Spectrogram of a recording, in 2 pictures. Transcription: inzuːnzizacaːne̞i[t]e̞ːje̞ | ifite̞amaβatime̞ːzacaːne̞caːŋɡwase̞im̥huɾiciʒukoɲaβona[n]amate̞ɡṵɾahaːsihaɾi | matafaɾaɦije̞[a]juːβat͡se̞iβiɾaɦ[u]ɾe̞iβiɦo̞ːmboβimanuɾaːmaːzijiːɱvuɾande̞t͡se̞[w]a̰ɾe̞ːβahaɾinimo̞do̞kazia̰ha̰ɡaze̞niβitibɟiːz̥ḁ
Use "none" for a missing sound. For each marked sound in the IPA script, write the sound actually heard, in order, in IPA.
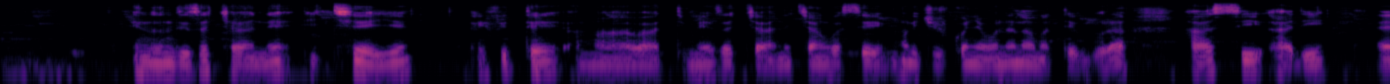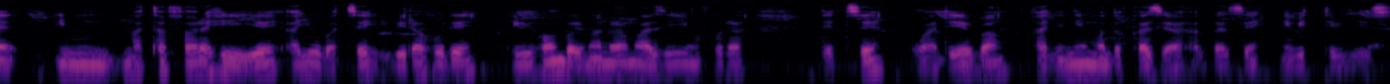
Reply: c, n, a, u, w

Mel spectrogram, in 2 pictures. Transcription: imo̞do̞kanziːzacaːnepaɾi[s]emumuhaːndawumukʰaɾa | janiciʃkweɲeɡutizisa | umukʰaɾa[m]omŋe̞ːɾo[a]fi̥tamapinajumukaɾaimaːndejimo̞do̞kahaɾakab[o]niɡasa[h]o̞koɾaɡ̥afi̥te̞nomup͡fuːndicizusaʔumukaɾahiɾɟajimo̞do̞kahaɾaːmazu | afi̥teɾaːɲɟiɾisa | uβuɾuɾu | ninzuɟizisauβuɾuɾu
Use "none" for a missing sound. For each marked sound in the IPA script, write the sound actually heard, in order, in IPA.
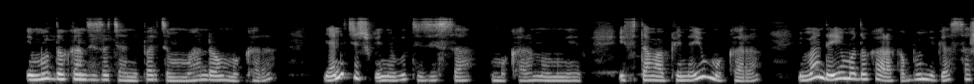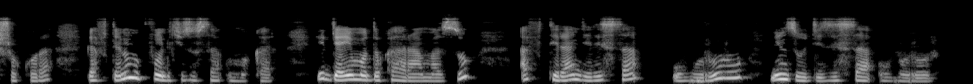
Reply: t͡s, n, i, u, ʃ

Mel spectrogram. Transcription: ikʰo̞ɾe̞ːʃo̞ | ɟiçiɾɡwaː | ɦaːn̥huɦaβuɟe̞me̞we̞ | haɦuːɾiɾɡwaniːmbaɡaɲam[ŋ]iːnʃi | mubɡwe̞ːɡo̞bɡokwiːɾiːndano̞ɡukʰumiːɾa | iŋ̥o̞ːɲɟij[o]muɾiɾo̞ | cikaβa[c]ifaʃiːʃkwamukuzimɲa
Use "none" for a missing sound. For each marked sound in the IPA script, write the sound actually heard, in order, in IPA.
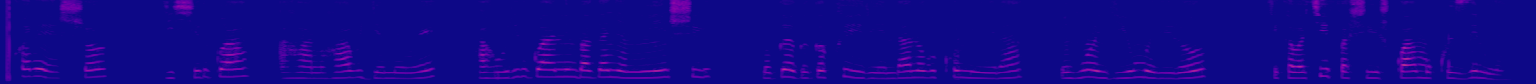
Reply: ɲ, u, c

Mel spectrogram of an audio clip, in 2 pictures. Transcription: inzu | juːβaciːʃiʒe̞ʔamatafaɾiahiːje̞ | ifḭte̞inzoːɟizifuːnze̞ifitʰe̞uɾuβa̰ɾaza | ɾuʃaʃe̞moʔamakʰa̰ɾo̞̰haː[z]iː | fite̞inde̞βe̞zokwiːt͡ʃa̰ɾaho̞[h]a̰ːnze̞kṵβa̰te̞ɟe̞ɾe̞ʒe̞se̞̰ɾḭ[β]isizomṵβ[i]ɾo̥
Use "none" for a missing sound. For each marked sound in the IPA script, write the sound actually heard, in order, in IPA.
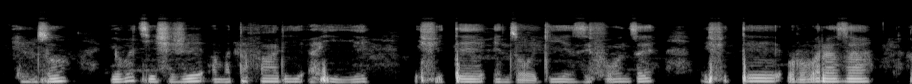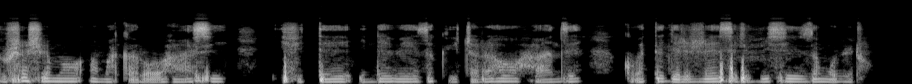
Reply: s, h, v, i

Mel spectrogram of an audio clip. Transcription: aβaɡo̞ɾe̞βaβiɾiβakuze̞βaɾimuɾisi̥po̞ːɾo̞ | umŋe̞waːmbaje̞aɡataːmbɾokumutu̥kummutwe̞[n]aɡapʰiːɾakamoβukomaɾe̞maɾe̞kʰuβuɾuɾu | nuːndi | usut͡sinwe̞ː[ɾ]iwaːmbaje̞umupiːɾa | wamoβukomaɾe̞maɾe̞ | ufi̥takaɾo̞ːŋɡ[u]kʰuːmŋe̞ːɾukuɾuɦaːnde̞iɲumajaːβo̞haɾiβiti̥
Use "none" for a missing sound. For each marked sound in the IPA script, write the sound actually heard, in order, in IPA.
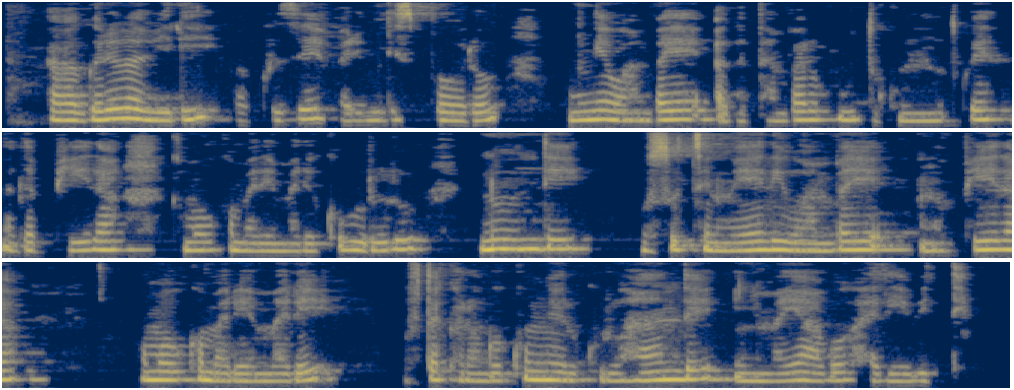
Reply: n, ɾ, o

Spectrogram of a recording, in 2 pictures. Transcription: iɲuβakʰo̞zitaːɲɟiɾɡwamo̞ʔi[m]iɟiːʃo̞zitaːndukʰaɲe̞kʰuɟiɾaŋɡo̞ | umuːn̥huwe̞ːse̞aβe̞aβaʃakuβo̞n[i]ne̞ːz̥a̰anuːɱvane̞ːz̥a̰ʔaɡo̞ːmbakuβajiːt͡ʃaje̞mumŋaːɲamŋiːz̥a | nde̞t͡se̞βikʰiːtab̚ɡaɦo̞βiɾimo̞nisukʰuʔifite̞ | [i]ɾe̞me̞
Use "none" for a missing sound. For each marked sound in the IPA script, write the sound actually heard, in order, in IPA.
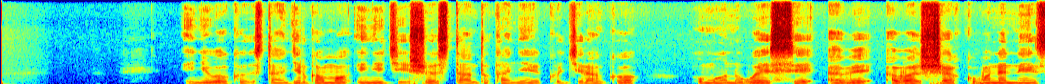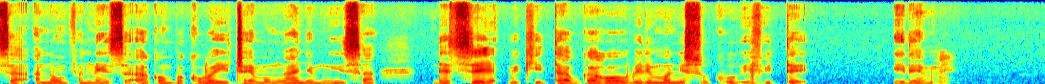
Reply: ɲ, a, i

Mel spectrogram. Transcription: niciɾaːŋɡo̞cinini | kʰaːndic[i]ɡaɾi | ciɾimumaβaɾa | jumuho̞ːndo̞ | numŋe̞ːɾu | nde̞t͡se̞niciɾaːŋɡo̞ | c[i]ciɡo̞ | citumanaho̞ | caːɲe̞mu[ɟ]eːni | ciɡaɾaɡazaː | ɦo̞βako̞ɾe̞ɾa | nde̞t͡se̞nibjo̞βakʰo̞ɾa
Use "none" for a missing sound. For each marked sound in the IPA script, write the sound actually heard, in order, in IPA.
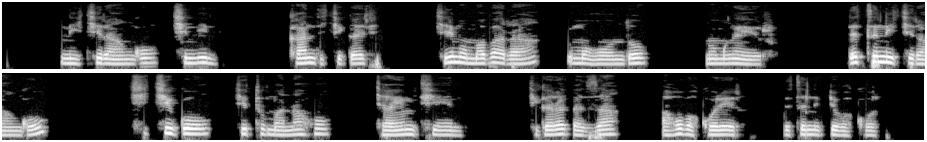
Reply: i, i, c

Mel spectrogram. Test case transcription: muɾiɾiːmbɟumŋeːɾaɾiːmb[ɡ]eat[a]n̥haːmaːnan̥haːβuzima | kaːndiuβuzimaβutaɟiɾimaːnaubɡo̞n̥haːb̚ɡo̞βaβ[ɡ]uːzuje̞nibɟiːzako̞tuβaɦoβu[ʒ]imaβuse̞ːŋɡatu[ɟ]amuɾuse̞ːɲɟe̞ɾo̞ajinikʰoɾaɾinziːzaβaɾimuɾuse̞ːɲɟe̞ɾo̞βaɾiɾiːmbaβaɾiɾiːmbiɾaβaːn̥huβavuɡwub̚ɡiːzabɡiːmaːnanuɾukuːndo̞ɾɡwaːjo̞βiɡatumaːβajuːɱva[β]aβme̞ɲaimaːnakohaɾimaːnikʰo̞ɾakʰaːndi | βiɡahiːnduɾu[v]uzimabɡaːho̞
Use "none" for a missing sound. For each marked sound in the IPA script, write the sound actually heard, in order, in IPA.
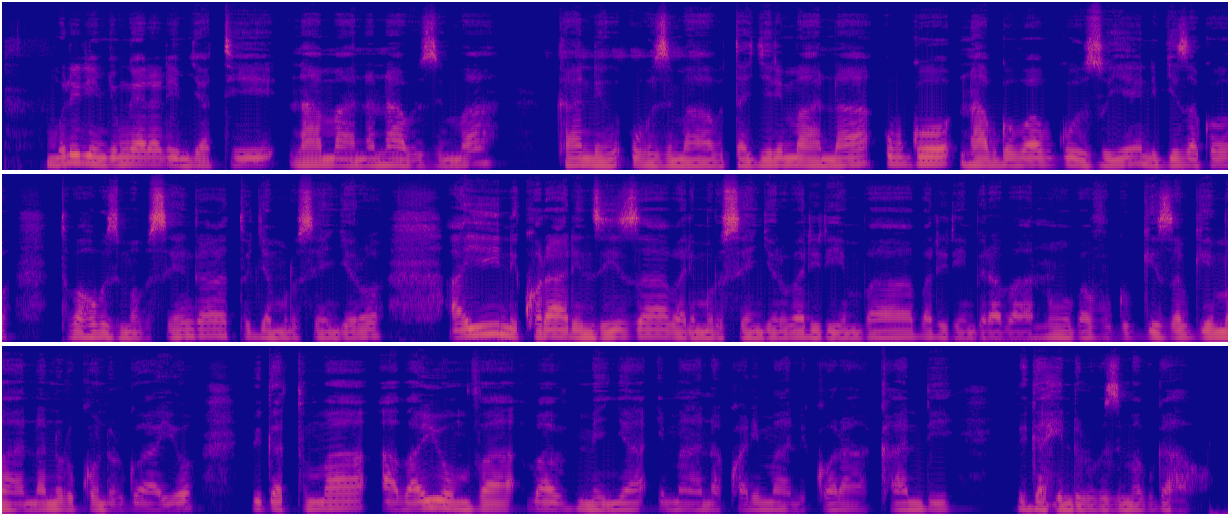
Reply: ɟ, i, ɡ, z, ɟ, β, β

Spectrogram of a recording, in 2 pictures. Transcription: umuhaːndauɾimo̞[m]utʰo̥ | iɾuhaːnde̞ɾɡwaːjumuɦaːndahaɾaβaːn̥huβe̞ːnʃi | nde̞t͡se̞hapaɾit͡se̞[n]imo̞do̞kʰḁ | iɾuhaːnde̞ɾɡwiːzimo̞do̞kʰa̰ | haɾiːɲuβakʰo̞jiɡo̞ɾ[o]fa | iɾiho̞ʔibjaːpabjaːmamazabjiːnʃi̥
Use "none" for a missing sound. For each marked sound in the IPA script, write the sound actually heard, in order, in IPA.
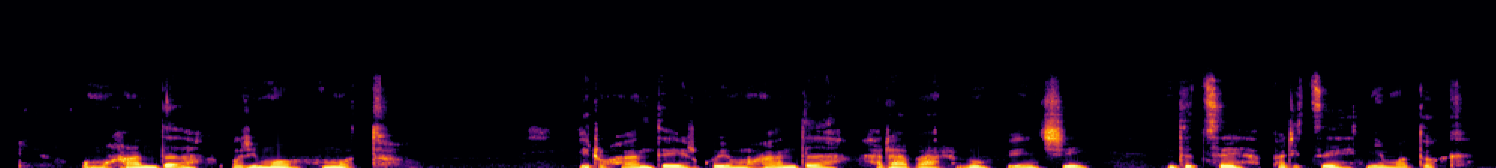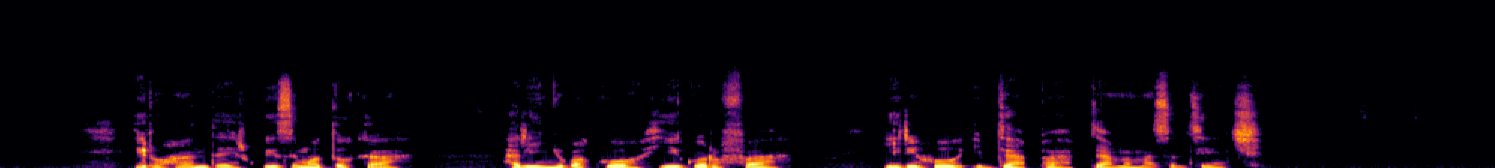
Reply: m, n, o

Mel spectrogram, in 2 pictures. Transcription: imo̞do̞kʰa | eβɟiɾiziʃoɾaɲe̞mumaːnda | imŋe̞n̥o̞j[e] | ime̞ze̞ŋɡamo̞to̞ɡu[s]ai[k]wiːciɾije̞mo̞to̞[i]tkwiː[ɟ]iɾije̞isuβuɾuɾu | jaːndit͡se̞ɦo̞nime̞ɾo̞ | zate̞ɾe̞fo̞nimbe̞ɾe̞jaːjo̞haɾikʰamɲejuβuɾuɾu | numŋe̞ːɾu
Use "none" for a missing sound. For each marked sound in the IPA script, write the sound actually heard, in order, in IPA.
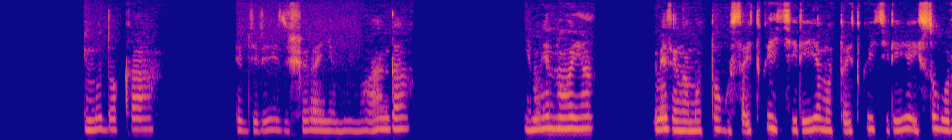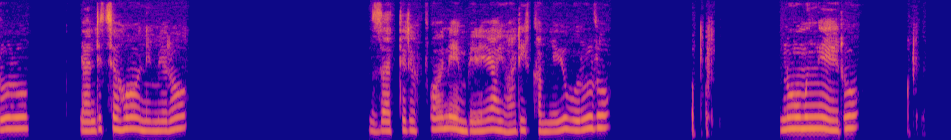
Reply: a, s, t, i, c

